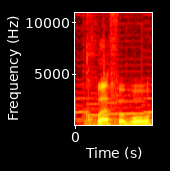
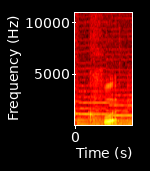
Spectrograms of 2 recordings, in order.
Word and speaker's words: Clefable: Cleffable. Not cleable. Not clefftable. It comes out faster when I say it like that. Cleffable.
